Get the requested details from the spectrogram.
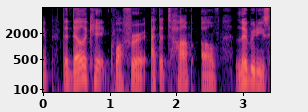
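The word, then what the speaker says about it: coiffure: The delicate quaffur. Yeah, that's how you say it. The delicate quaffer at the top of Liberty's head required many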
